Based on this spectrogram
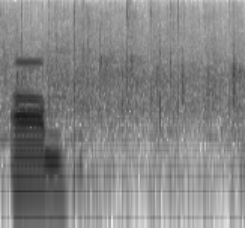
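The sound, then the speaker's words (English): A loud, steady buzzing tone sounds briefly at the start, then an audience at a church Sunday service breaks into a round of applause for the women who played in a football game, many hands clapping in a dense, even patter that keeps going. “So we give them a round of applause to all the sisters who played.”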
